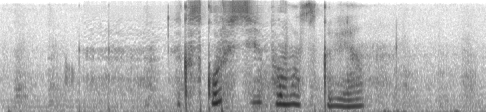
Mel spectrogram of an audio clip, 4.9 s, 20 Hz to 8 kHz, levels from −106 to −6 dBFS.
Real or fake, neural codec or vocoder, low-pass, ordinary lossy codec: real; none; 7.2 kHz; Opus, 16 kbps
